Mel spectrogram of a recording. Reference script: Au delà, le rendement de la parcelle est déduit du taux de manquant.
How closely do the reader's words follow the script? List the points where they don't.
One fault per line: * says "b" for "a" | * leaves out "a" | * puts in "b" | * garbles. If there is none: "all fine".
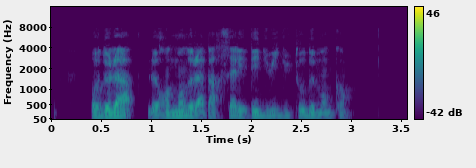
all fine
